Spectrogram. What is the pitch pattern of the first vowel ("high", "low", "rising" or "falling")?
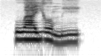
high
